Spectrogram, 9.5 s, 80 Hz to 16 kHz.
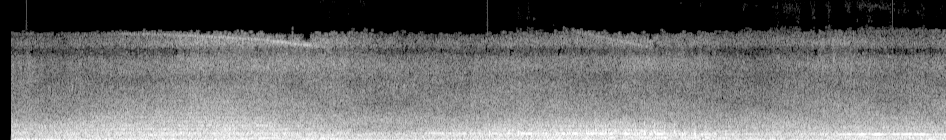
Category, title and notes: Sound effects > Vehicles
Sun Dec 21 2025 (11)
Truck passing by in highway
